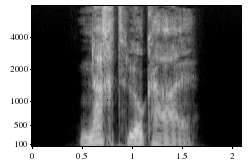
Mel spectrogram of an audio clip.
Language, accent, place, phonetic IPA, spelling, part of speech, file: German, Germany, Berlin, [ˈnaxtloˌkaːl], Nachtlokal, noun, De-Nachtlokal.ogg
- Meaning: nightclub, club, nightspot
